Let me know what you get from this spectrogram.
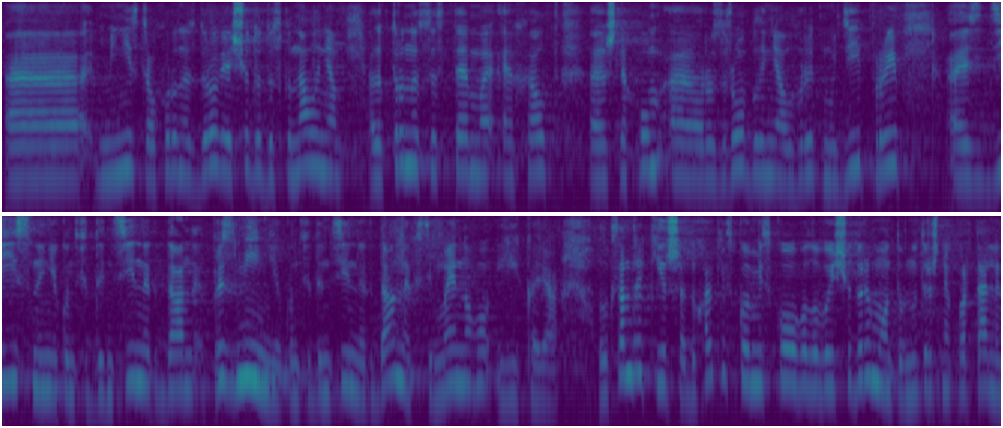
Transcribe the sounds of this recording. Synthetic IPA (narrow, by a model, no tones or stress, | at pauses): mʲinʲist̪ɾɐɔxɔɾɔnɪzd̪ɔɾɔʋʲjɐʃt͡ʃɔd̪ɔd̪ɔskɔnɑlˠenʲːɐ | elˠek̚t̪ɾɔnːɔjsɪst̪ɛmɪʔxɛlˠt̪ | ʃlʲɐxɔmrɔzrɔblˠenʲːɐɐlˠɦɔɾɪt̪mʊdʲijpɾɪ | zʲdʲijsnenʲːikɔnfʲɪd̪ent͡sʲijnɪxd̪ɑnpɾɪzmʲinʲːikɔnfʲɪd̪ent͡sʲijnɪxd̪ɑnɪxsʲimɛjnɔɦɔlʲikɐɾʲɐ | ɔlˠeksɑnd̪ɾɐkʲirʃɐd̪ɔxɑrkʲiwsʲkɔɦɔmʲisʲkɔʋɔɦɔlˠɔʋɪʃʲt͡ʃɔd̪ɔɾemɔnt̪ʊʋnut̪ɾʲiʃnʲɔɔkʋɐrt̪ɑlʲnɪ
